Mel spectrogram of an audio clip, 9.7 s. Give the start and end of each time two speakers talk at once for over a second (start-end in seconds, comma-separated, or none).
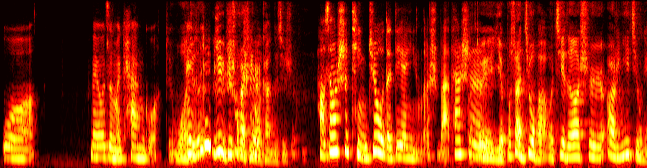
2.5-4.0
